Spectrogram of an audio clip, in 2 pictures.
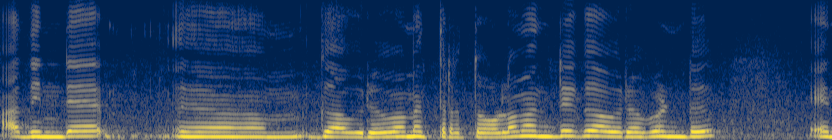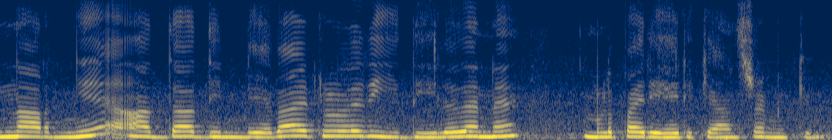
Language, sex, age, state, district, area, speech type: Malayalam, female, 18-30, Kerala, Ernakulam, rural, spontaneous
